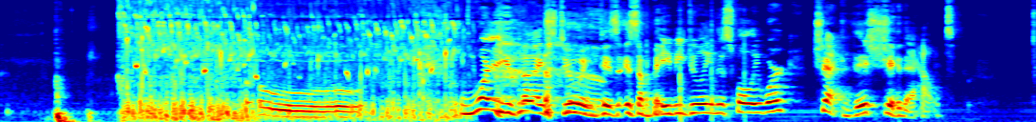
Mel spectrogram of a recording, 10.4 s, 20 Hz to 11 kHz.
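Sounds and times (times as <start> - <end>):
water spilling and splattering out of a person's mouth: 1.2 - 5.4
soft wet sputters from a person's mouth: 1.2 - 5.5
speech: 2.6 - 3.0, 4.7 - 9.6.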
